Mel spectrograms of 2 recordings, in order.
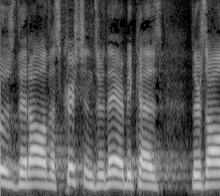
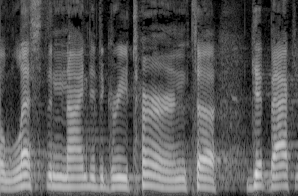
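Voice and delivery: ordinary talk, nothing marked

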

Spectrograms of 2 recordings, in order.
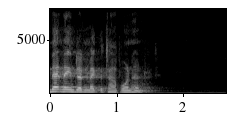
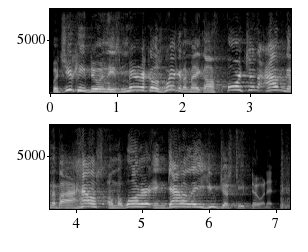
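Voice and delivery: greedy Matthew; 3 semitones higher than usual. Retold or imitated. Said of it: "Matthew sitting there going".

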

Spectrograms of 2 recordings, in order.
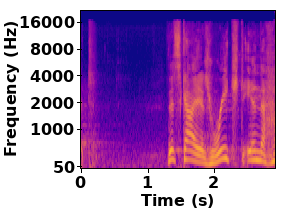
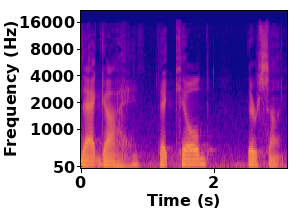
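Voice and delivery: sombre storytelling; 8 semitones lower than usual. Acted. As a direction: let each phrase sink, mourning the son. Sombre telling of the son's death.

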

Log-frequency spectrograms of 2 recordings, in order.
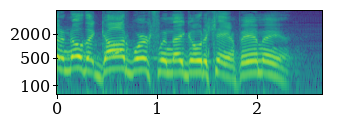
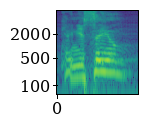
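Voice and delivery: retold whisper; 3 semitones lower, 7 dB quieter than usual. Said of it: "I hear him whispering".

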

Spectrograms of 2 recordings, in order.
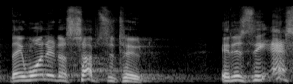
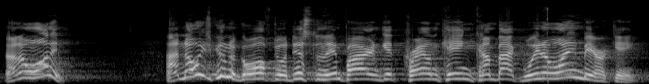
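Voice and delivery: defiant crowd rejecting him; 8 semitones higher than usual. Acted. Citizens rejecting the nobleman.

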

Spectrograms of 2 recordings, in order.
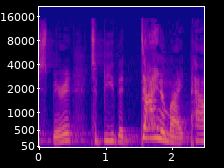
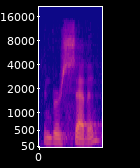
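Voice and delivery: ordinary talk

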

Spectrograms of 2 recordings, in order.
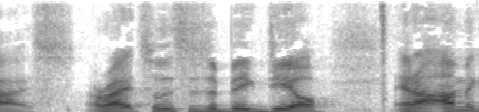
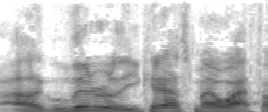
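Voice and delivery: usual speaking voice

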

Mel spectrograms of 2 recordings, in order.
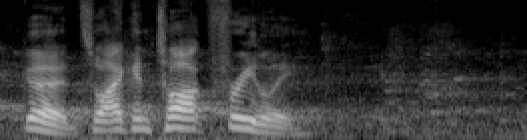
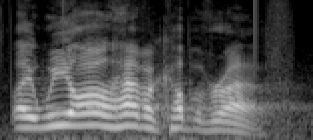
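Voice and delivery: louder preaching push; 3 semitones higher, 8 dB louder than usual. Real, not acted. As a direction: say it again, louder and harder. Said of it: "repeats line with rising force".

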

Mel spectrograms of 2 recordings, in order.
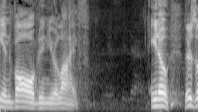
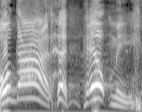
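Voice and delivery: high, loud hammed-up wail for help; playful cry to God, breaking into a laugh; mock crying out; 12 semitones higher, 6 dB louder, much slower than usual. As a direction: wail it jokingly, far above normal pitch. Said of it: "you too will be crying out".

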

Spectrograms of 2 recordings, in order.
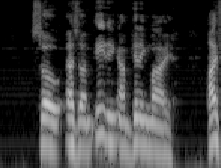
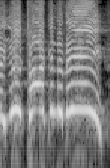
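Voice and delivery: high, loud, shouted challenge; booming voice of God; 13 semitones higher, 9 dB louder than usual. Retold or imitated. Preacher voicing God to the church, booming. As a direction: call out like God answering. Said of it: "God starts saying to you".

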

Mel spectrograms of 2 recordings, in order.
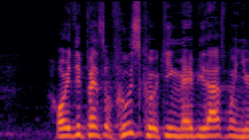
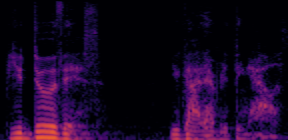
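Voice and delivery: much softer, whispered; 9 semitones lower, 9 dB quieter than usual. Real, not acted. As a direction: let it fall to a whisper. Preacher drops to a whisper.

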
